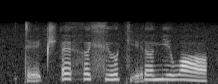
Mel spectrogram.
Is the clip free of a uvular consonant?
yes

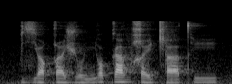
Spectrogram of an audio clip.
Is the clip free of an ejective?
yes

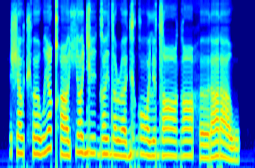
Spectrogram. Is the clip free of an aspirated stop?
no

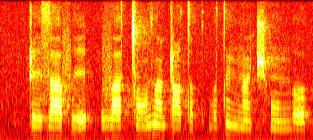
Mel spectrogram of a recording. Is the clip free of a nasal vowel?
no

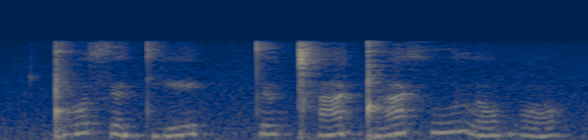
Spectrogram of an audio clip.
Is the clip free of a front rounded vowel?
yes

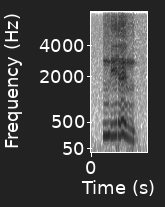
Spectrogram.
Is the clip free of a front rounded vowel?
no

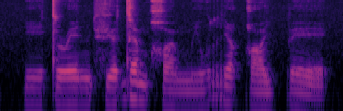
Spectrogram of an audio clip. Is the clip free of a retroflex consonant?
yes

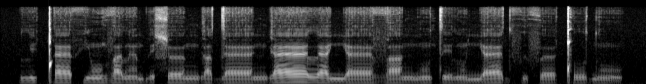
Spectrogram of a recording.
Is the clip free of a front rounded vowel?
no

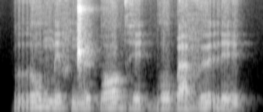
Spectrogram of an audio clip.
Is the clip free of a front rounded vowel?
no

